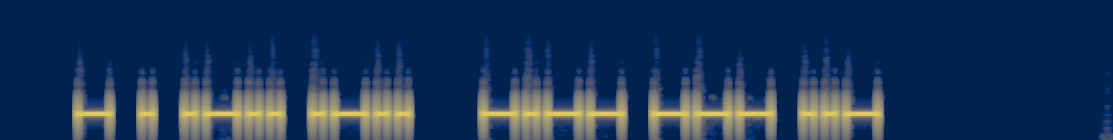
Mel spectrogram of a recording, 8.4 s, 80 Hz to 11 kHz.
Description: Morse code, heard as a keyed tone, about 17 wpm, 700 Hz. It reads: TELL YOU
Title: Speed-Racing - Sets of 2 Words 15wpm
